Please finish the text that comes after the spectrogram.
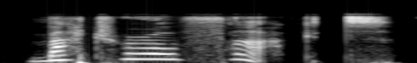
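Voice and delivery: "matter of fact" as "mattuh-rof fact", high; linking R. Shown as a demonstration. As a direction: link "matter" to "of" with an R. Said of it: "they pronounce it there".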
